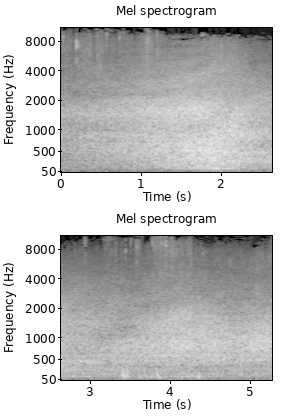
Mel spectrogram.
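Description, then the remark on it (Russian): A car passes by, its broad rushing road noise swelling to a peak and easing off slightly, then lingering at a steady level, with no voices. “Так, сейчас подождем машину.”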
